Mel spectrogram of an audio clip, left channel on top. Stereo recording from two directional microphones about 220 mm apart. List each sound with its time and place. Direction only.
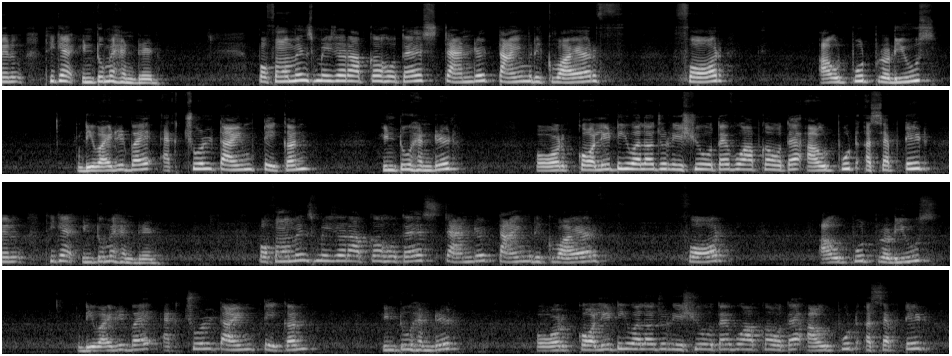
0.0 s speech: 40° left (ahead or behind)
2.6 s speech: 40° left (ahead or behind)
